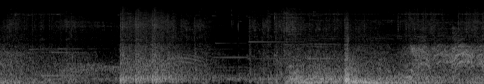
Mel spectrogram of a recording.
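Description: Type 25 rifle fire in Black Ops 2 Zombies comes as rapid bursts against a busy game background, moderately loud, with louder stretches of shooting toward the second half.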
